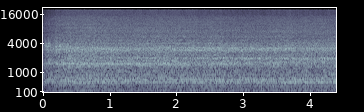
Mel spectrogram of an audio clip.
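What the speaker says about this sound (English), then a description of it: "grab the blow dryer, put it on a low setting, go ahead and dry this first layer out" A blow dryer set to low runs steadily and loudly throughout, drying a first coat of airbrushed paint on a shad-pattern crankbait fishing lure, with a constant whooshing hum and no voices.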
